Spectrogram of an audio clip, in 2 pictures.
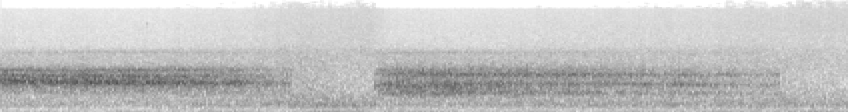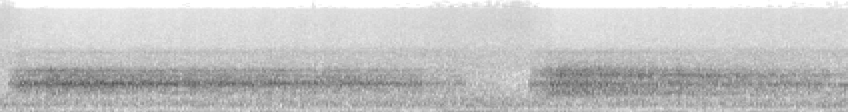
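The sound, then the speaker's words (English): Steady, airy deep breathing demonstrated in long rushing waves, each inhale and exhale flowing into the next with only a brief dip between, loud and hissing with no talk over it. “I always tell people that what it sounds like, to give them an idea, it's like a wave.”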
